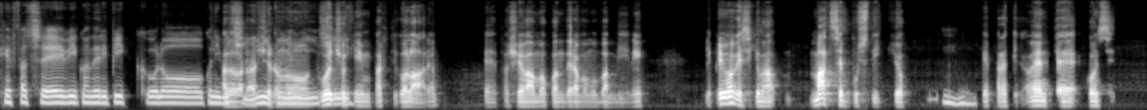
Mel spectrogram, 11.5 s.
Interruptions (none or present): present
